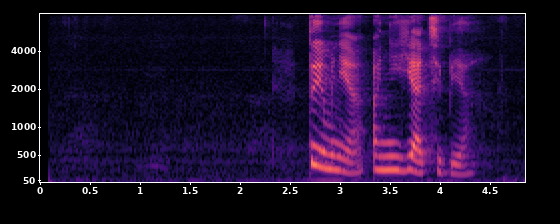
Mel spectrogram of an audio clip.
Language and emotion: Russian, angry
